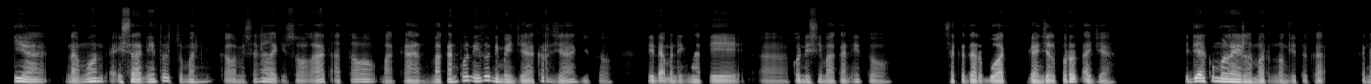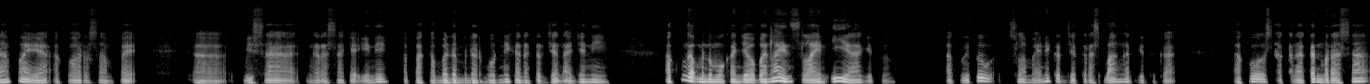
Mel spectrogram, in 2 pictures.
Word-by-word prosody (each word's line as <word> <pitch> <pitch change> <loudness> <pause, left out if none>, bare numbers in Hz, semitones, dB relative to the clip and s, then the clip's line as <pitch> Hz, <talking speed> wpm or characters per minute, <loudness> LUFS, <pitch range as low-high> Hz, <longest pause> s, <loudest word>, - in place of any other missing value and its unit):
Iya, 145 -4 +7 0.4
namun, 110 +9 +3
eee, - - -7
istirahatnya 115 0 +3
itu 160 - 0
cuman 105 -2 -2 0.2
kalau 100 0 -4
misalnya 115 +7 -3
lagi 95 -1 -5
sholat 85 +8 -1
atau 115 +4 -3
makan, 90 +2 -3 0.2
makan 120 +4 +2
pun 185 - +2
itu 145 - +3
di 130 - +4
meja 100 -1 +1
kerja 115 - -3 0.2
gitu, 90 0 -13 0.5
tidak - - +2
menikmati, 95 0 -2 0.5
eee, 90 0 -8
kondisi 100 0 -1
makan 95 -1 -2
itu, 110 -3 -7 0.8
sekedar 100 -1 +2
buat 95 0 +7 0.2
ganjal 95 -1 +5
perut 125 0 +5
aja. 85 -1 -1 0.8
Jadi - - +2
aku 150 - -1
mulai 125 -5 +8
lah - - +4
merenung 95 -1 -2
gitu, 95 - -6
Kak, - - -3 0.3
kenapa 105 +7 -1
ya 90 0 +2
aku 100 0 -11
harus 90 -1 -4
sampai, 85 0 -3 0.6
eee, 85 -2 -2 0.3
bisa 90 +1 -3 0.4
ngerasa 90 +1 -6
kayak - - -4
gini? 115 +7 -1 0.2
Apakah 95 0 -4
benar-benar 95 -1 +1
murni 95 +3 -2
karena 95 -2 0
kerjaan 80 -4 -1
aja 80 +6 -2
nih? 105 -2 -1 0.6
Aku 115 - +2
nggak 150 -8 +8
menemukan 110 -2 +3
jawaban 110 +2 +5
lain 150 -5 +8
selain 100 -2 +2
iya 135 -8 +6
gitu. 85 - -11 0.6
Aku 95 - -8
itu, 160 - +1 0.3
selama 100 -2 -3
ini 145 - +1
kerja 95 - -2
keras 95 -2 -7
banget 115 +2 0
gitu, - - -10
Kak. - - -6 0.6
Aku 120 +5 +1
seakan-akan 100 +6 -1
merasa, 95 +6 +1
100 Hz, 160 wpm, -24 LUFS, 90-115 Hz, 0.8 s, mulai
